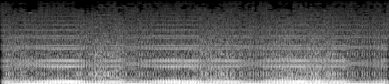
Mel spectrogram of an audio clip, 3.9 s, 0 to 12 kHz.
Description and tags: Didgeridoo Didjeridu Low Dark Distroted Mega Sub Bass Large Big Machinery Under Ground Mega Massive Distortion Evil Dark Horror The Purge Scary Movie 4 - Nova Sound
Background, Blow, Dark, Didgeridoo, Drill, Drilling, Ground, Horn, Horor, Horror, Large, Low, Machine, Purge, Scare, Scared, Scarey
